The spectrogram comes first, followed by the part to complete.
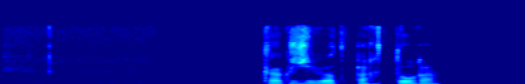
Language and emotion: Russian, sad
